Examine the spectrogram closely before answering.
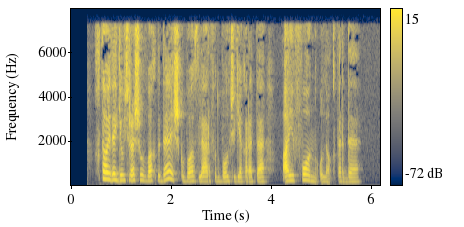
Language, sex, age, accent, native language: Uzbek, female, 19-29, Toshkent shahri, Uzbek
